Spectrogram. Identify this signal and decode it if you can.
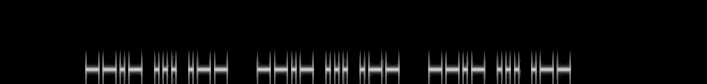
Morse code, heard as a keyed tone, about 28 wpm, 700 Hz. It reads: QSW QSW QSW
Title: Q-Codes Repeated 3x 28wpm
